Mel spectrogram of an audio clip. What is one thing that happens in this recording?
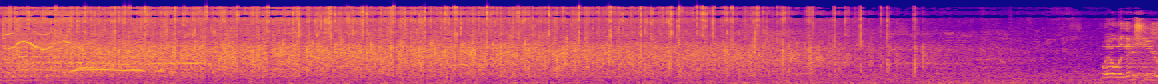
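A crowd cheers and applauds in a large echoing hall, then quiets down.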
